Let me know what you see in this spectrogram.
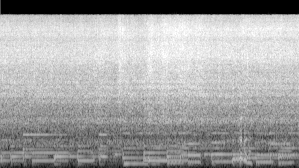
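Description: Meat and sausages sizzling steadily on a thick iron griddle plate, with soft background music of low held notes underneath.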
